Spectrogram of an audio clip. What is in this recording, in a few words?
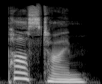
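"pastime", English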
